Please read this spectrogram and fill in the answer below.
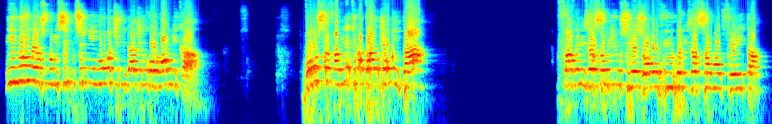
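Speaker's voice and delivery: loud, forceful indignation; loud indignant. Real, not acted. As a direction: hammer each point home loudly. Rally speech, rising indignation.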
